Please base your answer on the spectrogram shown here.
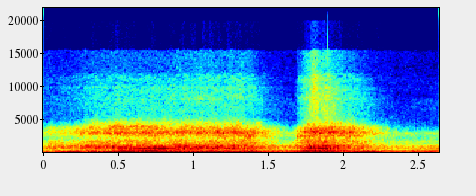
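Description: A car engine revs loud and steady throughout, its tone rising and falling briefly near the end, with no voices.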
